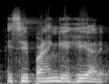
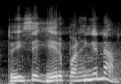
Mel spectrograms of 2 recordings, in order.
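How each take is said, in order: First: हेयर with the vowel gliding, ए into य before र; correct reading. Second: हेर said as a single short syllable, like हेट; reading हेर the naive way, one short vowel; the mistaken हेर, short and clipped to one beat; wrong reading. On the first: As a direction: say हेयर the right way, two-part vowel. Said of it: "इसी आर की वजह से इसका उच्चारण बदल गया". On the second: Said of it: "नहीं बच्चों, यहीं पर आप गलतियाँ करेंगे". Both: Shown as a demonstration.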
